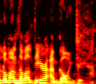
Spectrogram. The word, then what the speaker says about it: Montalban: The Montalban. – You have to say it like that. – Ricardo Montalban. – Ricardo Montalban.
